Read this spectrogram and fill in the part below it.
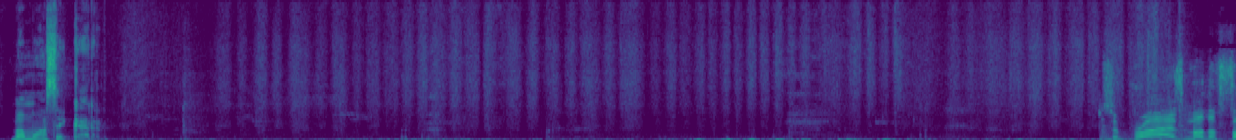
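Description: A towel rubs against hair.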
